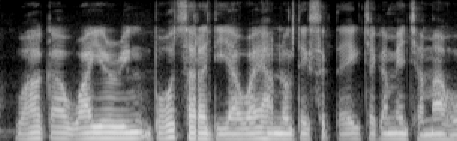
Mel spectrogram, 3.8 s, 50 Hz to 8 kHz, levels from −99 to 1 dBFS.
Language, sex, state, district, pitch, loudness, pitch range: Hindi, male, Meghalaya, West Garo Hills, 110 Hz, -20 LUFS, 110-120 Hz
